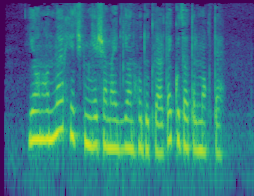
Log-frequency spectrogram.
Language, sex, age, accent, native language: Uzbek, female, 18-24, Farg'ona, Uzbek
